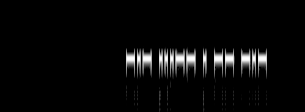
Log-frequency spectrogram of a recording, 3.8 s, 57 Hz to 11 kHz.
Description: Morse code, heard as a keyed tone, about 36 wpm, 700 Hz. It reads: K3EMK
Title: USA Call Signs - 5 Characters - 35wpm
